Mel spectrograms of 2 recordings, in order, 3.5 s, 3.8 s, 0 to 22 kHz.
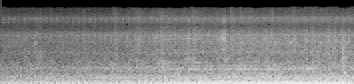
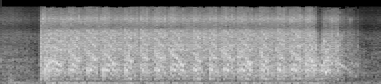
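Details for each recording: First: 1986 Toyota van, first start after sitting 5 years, new battery terminal, idling in gear at about 900 rpm, temperature good: low even rumble around four beats a second, no misses or hunting; normal idle. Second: 1986 Toyota van, sat for five years: engine catches and runs briefly on starting fluid, then dies and cranks in short bursts; fuel pump heard running but injectors lost prime; fuel filter to be checked.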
